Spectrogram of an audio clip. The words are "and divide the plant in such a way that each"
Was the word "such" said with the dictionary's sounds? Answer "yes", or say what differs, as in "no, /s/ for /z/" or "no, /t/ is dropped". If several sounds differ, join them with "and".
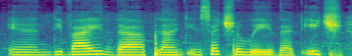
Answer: yes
